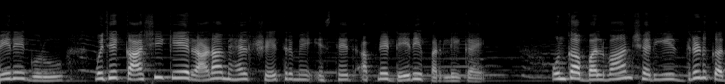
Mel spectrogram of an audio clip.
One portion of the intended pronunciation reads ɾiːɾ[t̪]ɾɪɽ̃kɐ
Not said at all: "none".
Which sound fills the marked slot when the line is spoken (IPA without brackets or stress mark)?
d̪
